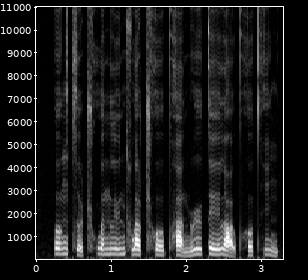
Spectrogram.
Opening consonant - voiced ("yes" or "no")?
yes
